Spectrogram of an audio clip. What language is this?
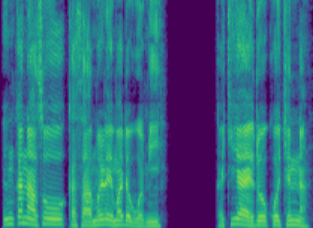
Hausa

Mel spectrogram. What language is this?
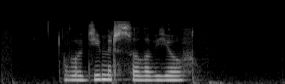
Russian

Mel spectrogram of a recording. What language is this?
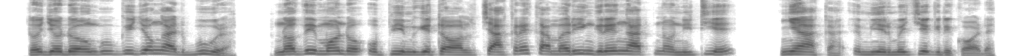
Luo (Kenya and Tanzania)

